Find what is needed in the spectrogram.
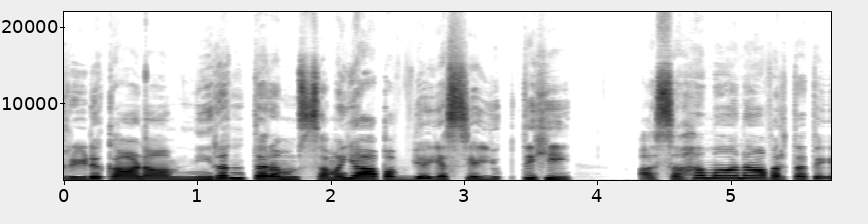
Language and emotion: Sanskrit, disgusted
